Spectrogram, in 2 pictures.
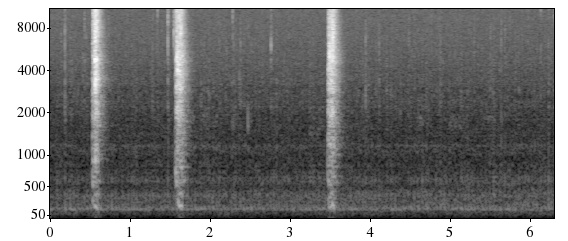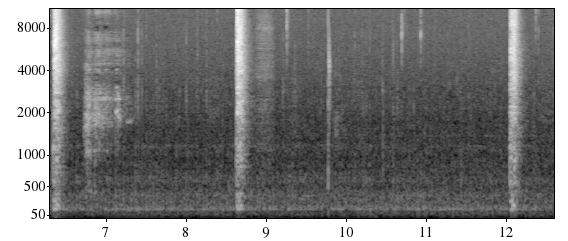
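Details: Monta, a large male Norwegian Forest Cat kitten, sneezing repeatedly indoors after getting tap water in his nose; six sharp, broadband bursts come at irregular intervals of one to three seconds over a quiet room hum.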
